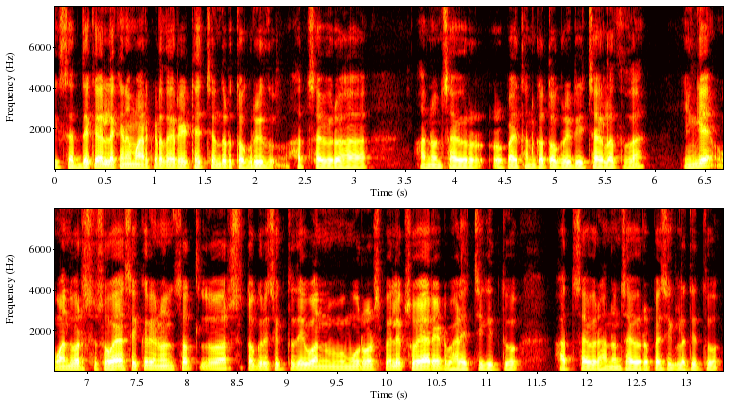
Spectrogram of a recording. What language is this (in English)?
Kannada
